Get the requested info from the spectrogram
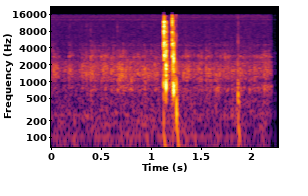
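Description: Applause in a film soundtrack, played through a TV's speakers. Two sharp knocks come a little past the middle and a smaller one near the end.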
